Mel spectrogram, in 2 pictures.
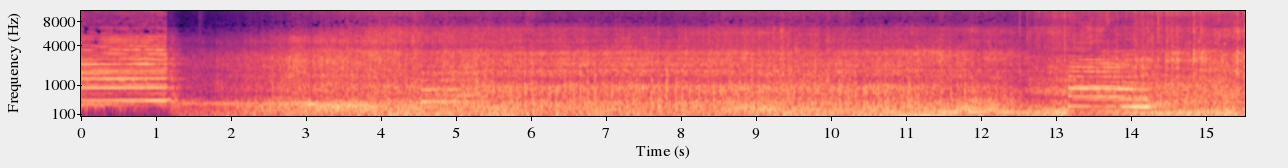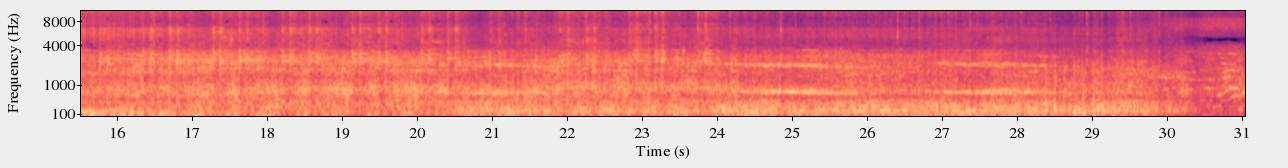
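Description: Indian Railways train horn sounding and cutting off about a second in, then a passenger express train passing close at speed with a steady rush and clatter of wheels on rail. A second horn blast, dropping slightly in pitch, comes about 13 seconds in.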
